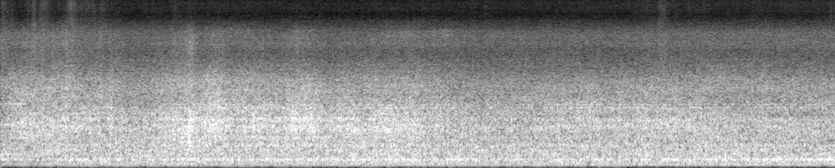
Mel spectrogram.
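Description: Running noise of a passenger train heard from inside the carriage while it travels: a steady rolling rumble of wheels on rails, with a steady low hum under it.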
